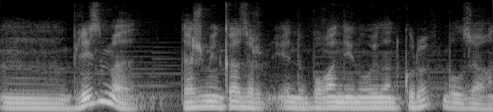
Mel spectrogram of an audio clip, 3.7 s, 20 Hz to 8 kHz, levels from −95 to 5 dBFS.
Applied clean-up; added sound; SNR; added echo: none; none; none; none.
